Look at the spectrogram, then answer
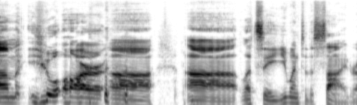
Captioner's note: laughing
